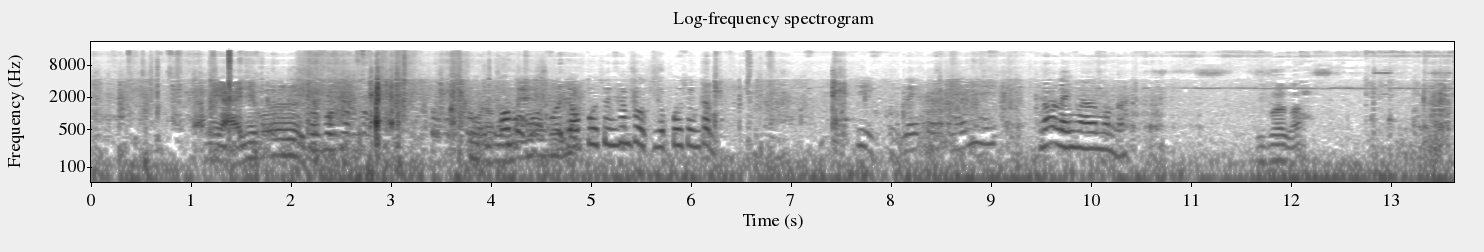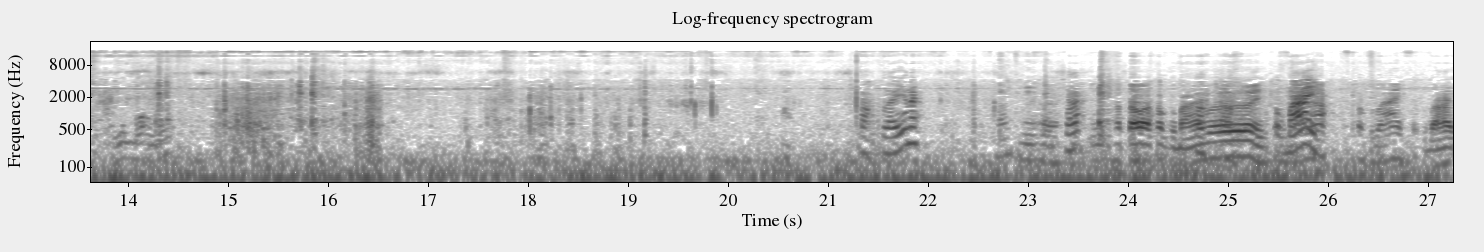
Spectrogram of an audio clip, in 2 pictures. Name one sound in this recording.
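Men talk nearby outdoors with animation.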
